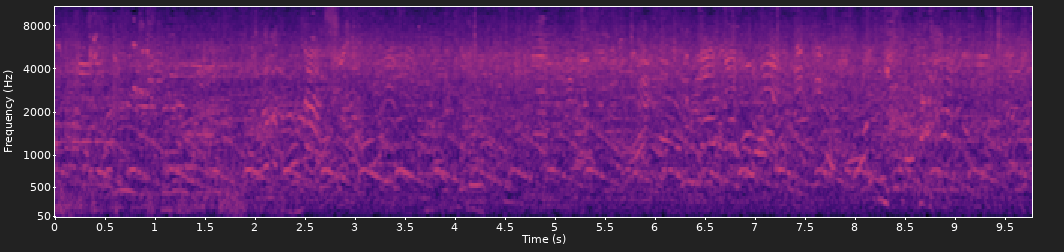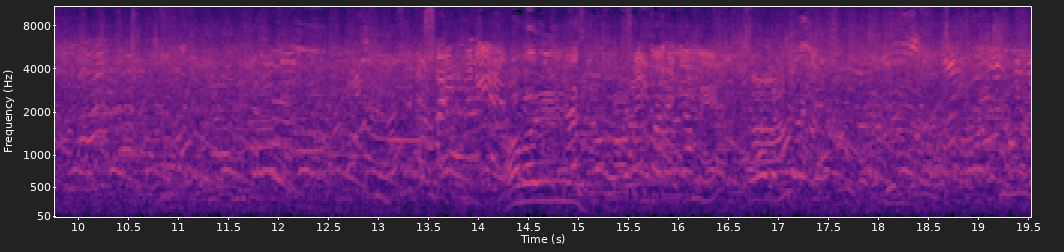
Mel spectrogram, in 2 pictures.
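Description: A small carousel of toy cars rattles as it turns.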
